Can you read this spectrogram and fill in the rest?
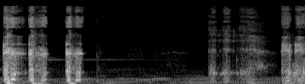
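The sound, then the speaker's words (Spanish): Someone clears their throat at the microphone in a few loud, rough bursts: two quick ones, a short pause, then another cluster after a near-silent gap. “O voy a empezar a carraspear.”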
